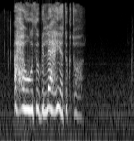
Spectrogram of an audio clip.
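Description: A young woman speaks anxiously and close by.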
